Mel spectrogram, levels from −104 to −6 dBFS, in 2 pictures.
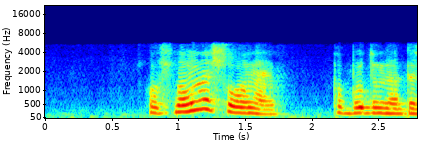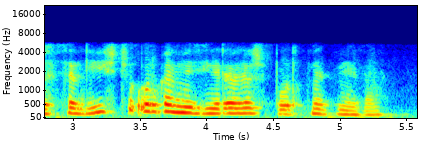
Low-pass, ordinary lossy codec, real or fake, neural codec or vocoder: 5.4 kHz; Opus, 32 kbps; fake; codec, 16 kHz, 2 kbps, FreqCodec, smaller model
